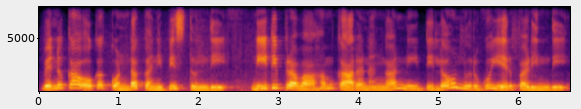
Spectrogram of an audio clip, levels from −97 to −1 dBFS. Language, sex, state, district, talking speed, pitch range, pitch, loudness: Telugu, female, Telangana, Hyderabad, 90 wpm, 235-280 Hz, 260 Hz, -16 LUFS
